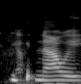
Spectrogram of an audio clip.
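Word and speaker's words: Nawi: Yeah, no, I was gonna say Naui. Am I saying it correctly? Naui, yeah.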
